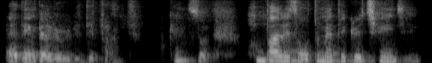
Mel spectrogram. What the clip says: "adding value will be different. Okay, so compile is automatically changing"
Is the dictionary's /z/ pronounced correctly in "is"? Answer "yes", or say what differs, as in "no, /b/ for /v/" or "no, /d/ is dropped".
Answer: no, /s/ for /z/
